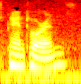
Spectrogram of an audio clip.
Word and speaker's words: Pantorans: I think three syllables, Pantorans.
